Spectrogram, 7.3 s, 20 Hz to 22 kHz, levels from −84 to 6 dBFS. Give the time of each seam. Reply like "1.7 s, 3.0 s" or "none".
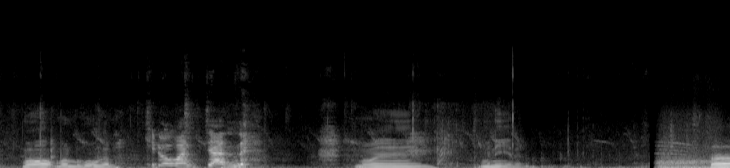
6.4 s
